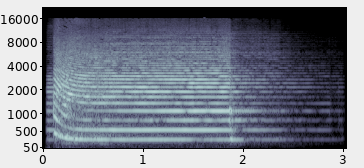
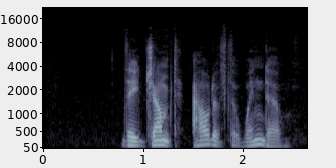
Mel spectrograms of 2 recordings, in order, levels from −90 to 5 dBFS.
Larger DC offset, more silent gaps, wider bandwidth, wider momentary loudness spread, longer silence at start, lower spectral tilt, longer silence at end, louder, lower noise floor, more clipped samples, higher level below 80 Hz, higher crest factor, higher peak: neither; neither; first, 16.5 kHz vs 12.5 kHz; first, 13 LU vs 8 LU; second, 0.05 s vs 0.8 s; second, 0 dB/octave vs -5 dB/octave; first, 0.65 s vs 0.2 s; first, -12 LUFS vs -32 LUFS; second, -47 dBFS vs -75 dBFS; neither; about the same, -70 dBFS vs -68 dBFS; second, 14 dB vs 22 dB; first, -2 dBFS vs -10 dBFS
